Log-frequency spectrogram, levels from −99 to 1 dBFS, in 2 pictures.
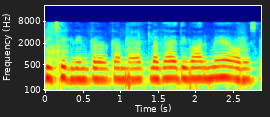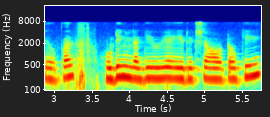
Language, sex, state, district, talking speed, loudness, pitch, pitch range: Hindi, female, Uttar Pradesh, Muzaffarnagar, 195 wpm, -15 LUFS, 205 Hz, 200-215 Hz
